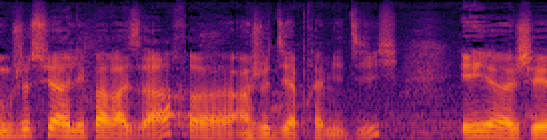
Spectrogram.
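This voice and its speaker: A man's medium-pitched voice with ordinary pitch variation at a moderate pace, over noticeable background noise. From France (Châteauroux, central France). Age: 20s. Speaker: immigration lawyer. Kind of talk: interview. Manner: hesitant, many fillers.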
